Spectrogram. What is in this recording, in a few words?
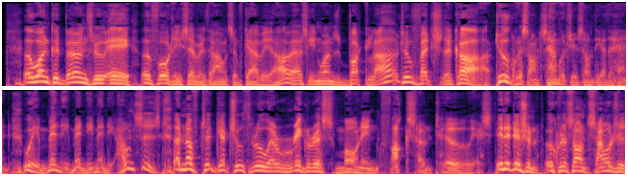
Snob, British & Aloof, commercials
